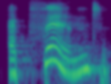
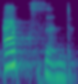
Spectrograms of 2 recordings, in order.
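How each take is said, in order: First: The stress is on the second syllable. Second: The stress is on the first syllable. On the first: It is used as a verb. "the stress should fall on the second syllable" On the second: It is used as a noun. "The stress should be on the first syllable"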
